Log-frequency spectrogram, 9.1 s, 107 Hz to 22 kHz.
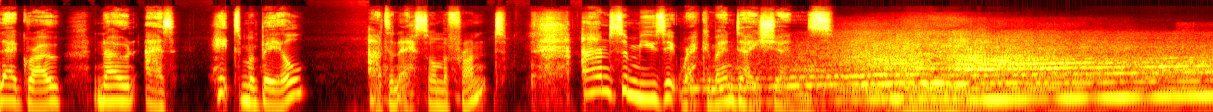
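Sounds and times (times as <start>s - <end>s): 
speech: 0.0s - 8.5s
BMW 318 Grand Tourer 7-seater car engine running: 4.1s - 7.7s.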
